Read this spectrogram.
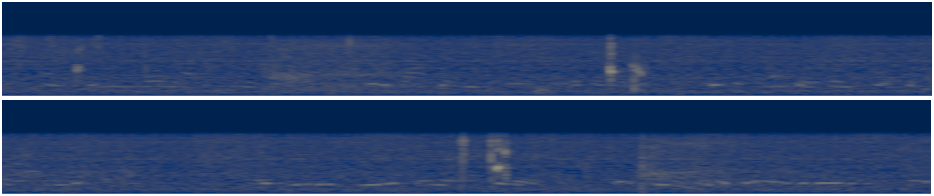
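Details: Two-day-old newborn: soft sharp hiccup clicks roughly every five seconds over quiet background noise; hiccups.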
